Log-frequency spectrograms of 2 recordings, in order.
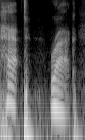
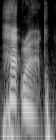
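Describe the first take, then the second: First: The T is pronounced clearly and fully. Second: The T is dropped or barely pronounced. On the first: The speaker calls it wrong. "We typically won't say" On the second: The speaker calls it right. "We'll just say"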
